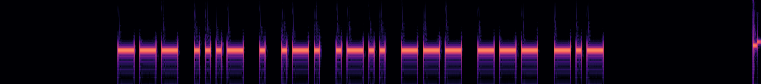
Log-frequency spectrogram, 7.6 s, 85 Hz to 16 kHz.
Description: Morse code, heard as a keyed tone, about 22 wpm, 700 Hz. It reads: OVERLOOK
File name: practice / 22wpm / Eight Letter Words - 22wpm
